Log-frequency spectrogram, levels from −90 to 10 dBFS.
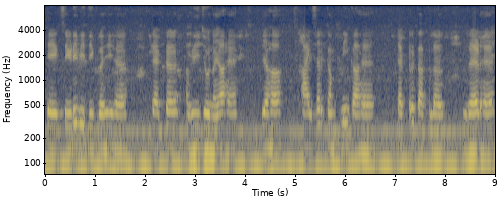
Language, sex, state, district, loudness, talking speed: Hindi, male, Haryana, Charkhi Dadri, -16 LUFS, 140 wpm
